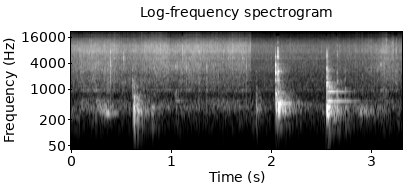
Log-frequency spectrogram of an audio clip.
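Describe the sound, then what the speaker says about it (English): Carrots are stirred into vegetables sautéing in a Ninja Foodi pressure cooker, giving a soft continuous sizzle broken by a few sharp scraping stirs and clatters. "So I'm going to go ahead and add in the carrots and give them a couple minutes."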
